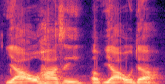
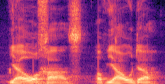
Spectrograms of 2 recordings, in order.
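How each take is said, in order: First: The first name ends with a final i sound. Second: The first name ends with a guttural chaz sound. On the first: This is how the ancient Akkadian text writes the name. "what we have in this text is the phrase" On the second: This is the name as it is said in Hebrew. "to say it correctly in Hebrew"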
